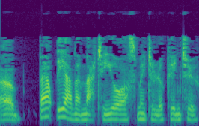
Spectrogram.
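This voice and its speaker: The speaker puts on a raspy character voice in a low-to-middle pitch. The delivery moves at a fairly quick pace. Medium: read story. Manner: polite, deferential, quietly cheeky.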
